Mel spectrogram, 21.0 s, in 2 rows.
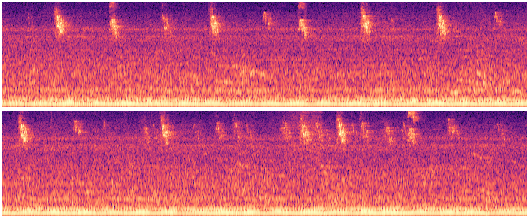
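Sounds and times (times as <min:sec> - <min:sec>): birds chirping: 0:07.2 - 0:08.0, 0:08.7 - 0:09.0, 0:10.8 - 0:11.2, 0:11.9 - 0:20.7.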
